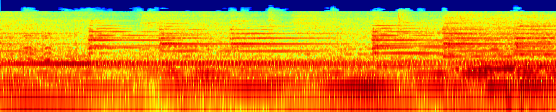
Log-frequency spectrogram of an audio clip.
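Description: Bells ringing: several struck notes with long ringing tails, a new stroke every half second to a second and a half, over a steady low drone.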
